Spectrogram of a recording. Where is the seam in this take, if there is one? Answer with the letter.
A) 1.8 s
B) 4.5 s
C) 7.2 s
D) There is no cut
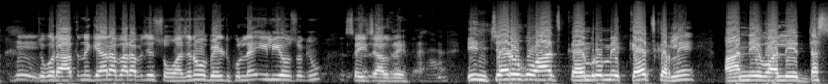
B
